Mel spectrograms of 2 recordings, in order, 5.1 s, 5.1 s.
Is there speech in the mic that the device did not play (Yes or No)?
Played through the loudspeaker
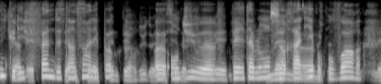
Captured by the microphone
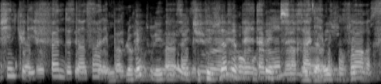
Yes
